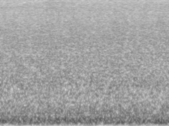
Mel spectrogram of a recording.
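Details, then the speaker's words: Steady low rumble with no hiss on top after the air leak was fixed; the air system is holding and sealed, with no air leak. "So you guys hear it now, it's not making a noise anymore. You hear that? No more noise. No more air leak, guys."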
